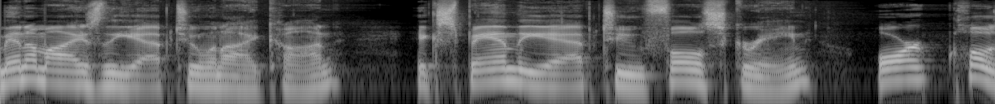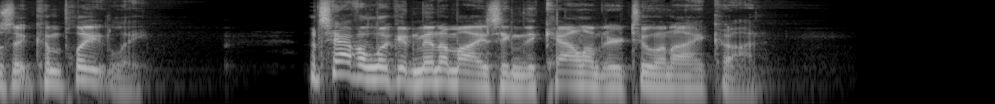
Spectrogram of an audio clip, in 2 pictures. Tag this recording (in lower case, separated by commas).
speech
